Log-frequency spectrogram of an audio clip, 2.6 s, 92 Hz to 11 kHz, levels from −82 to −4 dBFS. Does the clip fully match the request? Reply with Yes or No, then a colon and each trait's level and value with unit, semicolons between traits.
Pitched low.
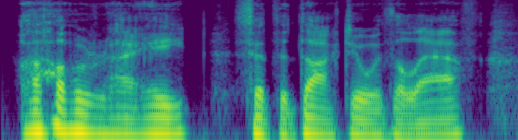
Yes: very low, 95 Hz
